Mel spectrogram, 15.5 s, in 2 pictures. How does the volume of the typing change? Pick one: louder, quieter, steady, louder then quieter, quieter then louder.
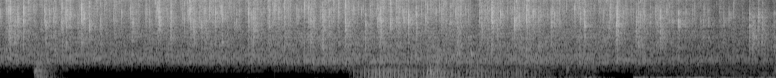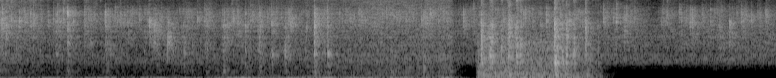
louder.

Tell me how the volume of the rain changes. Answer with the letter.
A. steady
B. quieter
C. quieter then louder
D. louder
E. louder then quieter
B.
